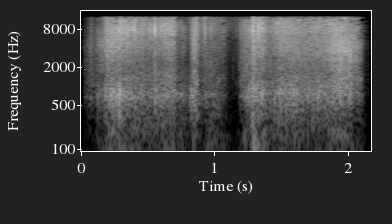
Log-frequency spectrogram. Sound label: household color changing reversible sequin cushion rub; zapsplat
